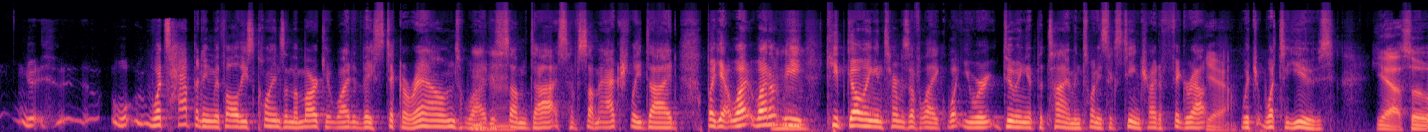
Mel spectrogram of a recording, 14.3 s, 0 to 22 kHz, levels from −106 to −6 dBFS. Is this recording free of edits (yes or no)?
yes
